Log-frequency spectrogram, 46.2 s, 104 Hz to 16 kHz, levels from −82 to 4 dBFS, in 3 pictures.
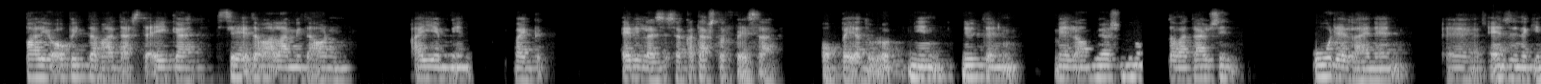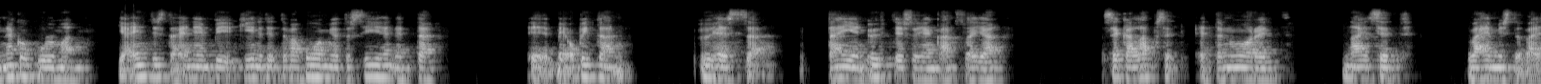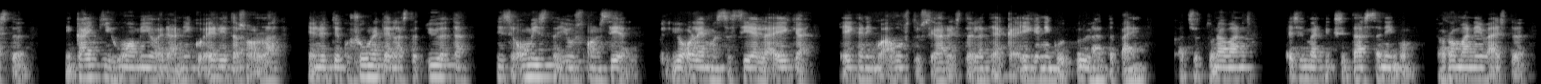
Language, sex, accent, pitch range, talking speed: Finnish, female, native, 140-155 Hz, 105 wpm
